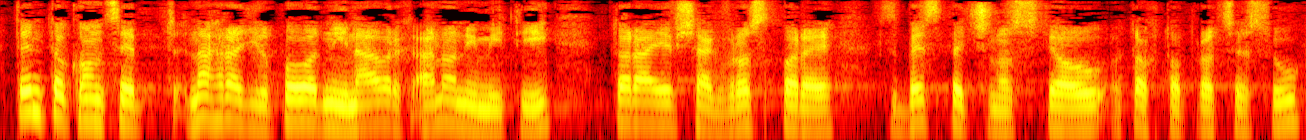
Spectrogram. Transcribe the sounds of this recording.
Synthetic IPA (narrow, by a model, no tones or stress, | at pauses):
t̪ɛnt̪ɔkɔnt͡sɛp̚t̪naɦɾaɟilpʊɔʋɔd̪niːnaːʋr̩ɣa̰nɔnimit̪ikt̪ɔɾaːjɛfʃaɡvɾɔspɔɾɛz̥bɛspɛt͡ʃnɔscɔʊt̪ɔxt̪ɔpɾɔt͡sɛsu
